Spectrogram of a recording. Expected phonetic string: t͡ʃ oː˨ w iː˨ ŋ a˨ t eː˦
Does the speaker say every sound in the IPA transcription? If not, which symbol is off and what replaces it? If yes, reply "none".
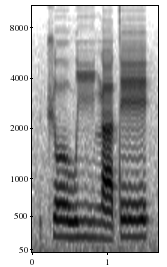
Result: none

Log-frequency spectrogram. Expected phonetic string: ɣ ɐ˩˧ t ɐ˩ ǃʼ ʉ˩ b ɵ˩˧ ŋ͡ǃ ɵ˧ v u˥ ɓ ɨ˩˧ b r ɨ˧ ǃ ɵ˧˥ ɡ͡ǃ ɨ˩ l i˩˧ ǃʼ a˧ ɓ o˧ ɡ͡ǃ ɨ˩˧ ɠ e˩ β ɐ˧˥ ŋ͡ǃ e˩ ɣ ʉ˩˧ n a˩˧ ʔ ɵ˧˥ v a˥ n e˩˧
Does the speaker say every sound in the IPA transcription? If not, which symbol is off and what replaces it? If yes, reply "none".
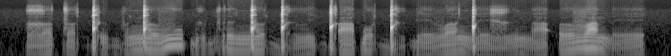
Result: ǃ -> ŋ͡ǃ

